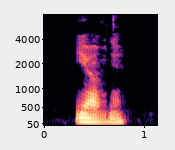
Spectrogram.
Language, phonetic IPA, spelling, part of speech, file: Polish, [ˈjavʲɲɛ], jawnie, adverb, LL-Q809 (pol)-jawnie.wav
